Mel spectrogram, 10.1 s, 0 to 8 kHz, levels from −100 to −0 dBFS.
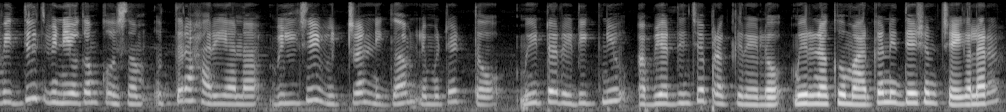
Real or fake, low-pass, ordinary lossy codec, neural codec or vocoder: real; 7.2 kHz; none; none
